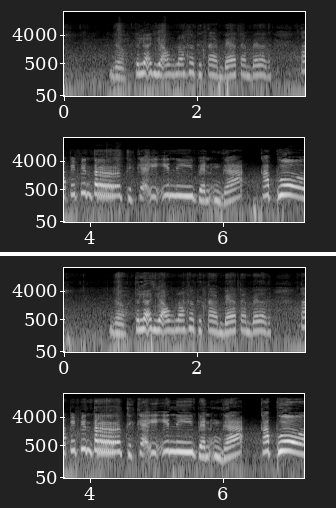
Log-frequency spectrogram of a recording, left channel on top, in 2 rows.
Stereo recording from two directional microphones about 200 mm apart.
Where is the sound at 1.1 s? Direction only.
55° right (ahead or behind).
